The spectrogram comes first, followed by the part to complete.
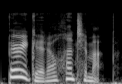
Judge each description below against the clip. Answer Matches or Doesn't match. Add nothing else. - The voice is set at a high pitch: Matches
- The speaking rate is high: Matches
